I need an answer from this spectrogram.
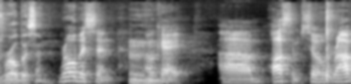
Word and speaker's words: Robison: I'm going to try not to say Robinson. It's Robison because it's spelled Rob is on. Like it's really Robison, but people get it confused with Robinson.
